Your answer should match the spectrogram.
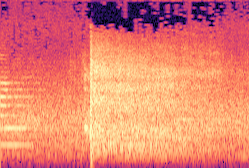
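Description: Starter's pistol fired once about a second in: a single sharp crack with a short echo, the signal that starts a sprint race from the blocks.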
